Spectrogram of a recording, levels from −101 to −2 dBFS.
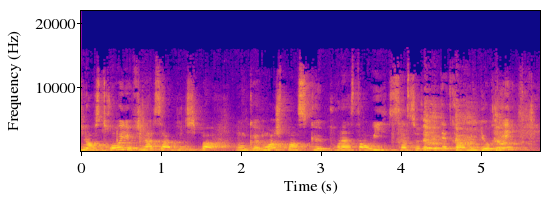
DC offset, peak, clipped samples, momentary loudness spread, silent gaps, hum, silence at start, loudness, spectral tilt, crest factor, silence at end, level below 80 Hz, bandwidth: under 0.1%; -2 dBFS; under 0.1%; 5 LU; none; none; 0 s; -17 LUFS; -4 dB/octave; 14 dB; 0 s; -52 dBFS; 14.5 kHz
